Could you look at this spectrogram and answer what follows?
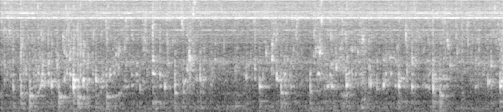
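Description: Running water rinsing gluten dough held in a strainer to wash out the starch, a soft steady stream and splashing with faint drips, continuous and moderately quiet with no voices.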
